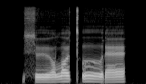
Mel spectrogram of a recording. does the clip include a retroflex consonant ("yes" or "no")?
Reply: no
